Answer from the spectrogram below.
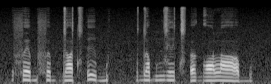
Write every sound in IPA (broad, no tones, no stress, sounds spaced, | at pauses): f e b f e b d ʌ t͡sʼ i b | d ʌ b n z i t͡sʼ ə ɡ ɔ lˠ ʌ b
